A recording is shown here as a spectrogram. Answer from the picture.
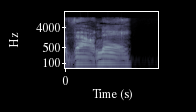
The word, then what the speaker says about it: Vernet: My grandmother on my mother's side was a Vernet, said Holmes, giving the name its proper French pronunciation.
